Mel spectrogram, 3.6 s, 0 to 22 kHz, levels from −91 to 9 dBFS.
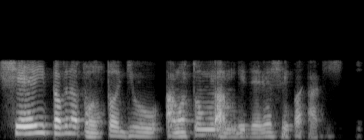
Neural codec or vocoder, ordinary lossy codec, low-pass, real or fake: codec, 24 kHz, 0.9 kbps, WavTokenizer, medium music audio release; none; 3.6 kHz; fake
